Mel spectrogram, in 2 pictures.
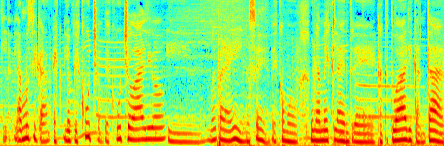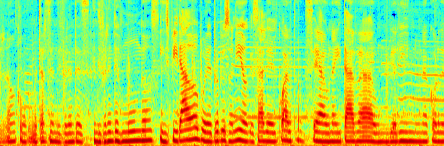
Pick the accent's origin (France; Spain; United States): United States; Me crié en los 90 en Estados Unidos, entonces esa es la música que siempre, siempre vuelvo a escuchar, porque es la música de esa nostalgia de ser un teenager en América.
